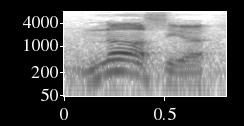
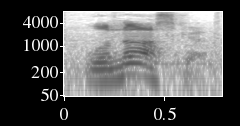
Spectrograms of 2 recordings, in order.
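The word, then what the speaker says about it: La Noscea: It's Nausea, not Lanoska.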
